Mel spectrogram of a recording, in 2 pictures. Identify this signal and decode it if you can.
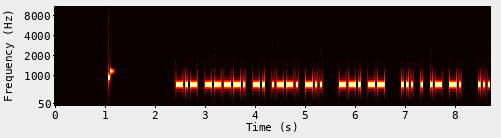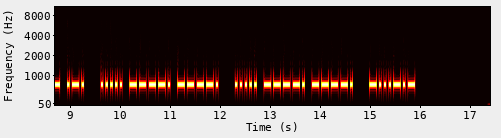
Morse code, heard as a keyed tone, about 25 wpm, 690 Hz. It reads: K9NPD GM SEAN UR 599 599 <BK>
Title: SOTA QSO Practice 25wpm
